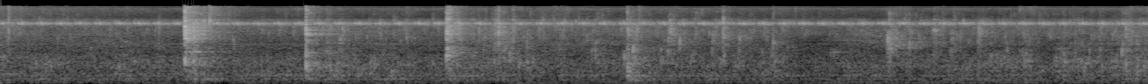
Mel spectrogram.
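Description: A spatula stirring chicken curry in a metal wok: a soft wet stirring and simmering sound, with several sharp knocks as the spatula strikes the pan.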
